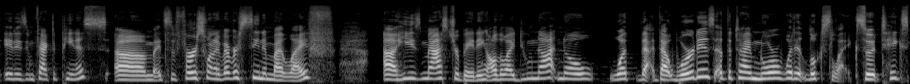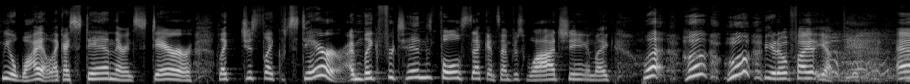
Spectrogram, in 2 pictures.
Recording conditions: live audience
